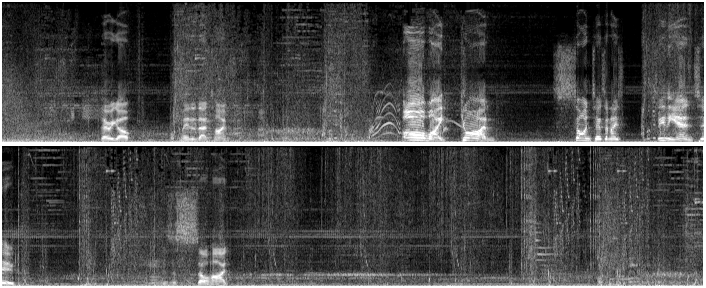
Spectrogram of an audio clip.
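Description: Cartoonish game sound effects bleep and whoosh.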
